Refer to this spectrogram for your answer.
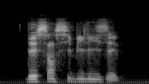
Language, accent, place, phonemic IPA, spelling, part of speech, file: French, France, Lyon, /de.sɑ̃.si.bi.li.ze/, désensibiliser, verb, LL-Q150 (fra)-désensibiliser.wav
- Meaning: to desensitize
